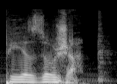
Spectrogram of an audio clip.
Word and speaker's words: Piazzolla: And when I said Astor's name before, I always forget the double L in Argentina is pronounced as a Z. So the other Z's in his name is pronounced as an S, so it's actually Astor Piazzolla.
